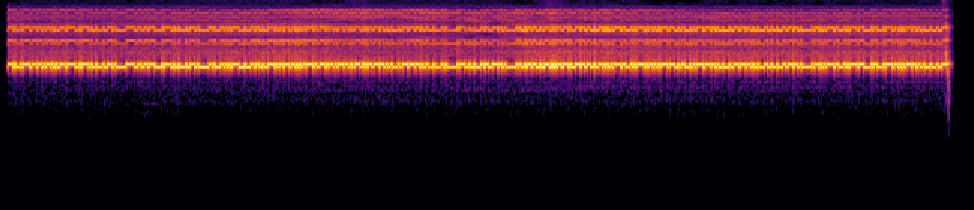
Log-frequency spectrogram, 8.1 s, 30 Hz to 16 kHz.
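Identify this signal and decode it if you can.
RTTY, about 75 baud. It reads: HE DATE-TIME-GROUP READ AS - (Z) FLASH PRECEDENCE - 07 DECEMBER 19
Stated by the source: Teletype on-air data stream sound effect.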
